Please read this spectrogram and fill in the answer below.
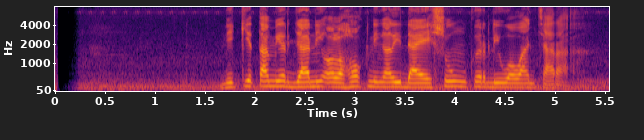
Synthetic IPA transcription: nikit̪amird͡ʒaniɔlɔɦɔk̚niŋalidaɛsuŋkɨrdiwawaɲt͡ʃaɾa̰

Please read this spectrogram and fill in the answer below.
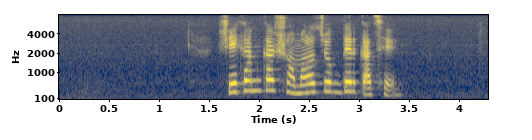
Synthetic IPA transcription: ʃekʰankaɾʃɔmalot͡ɕok̚d̪eɾkat͡ɕʰe

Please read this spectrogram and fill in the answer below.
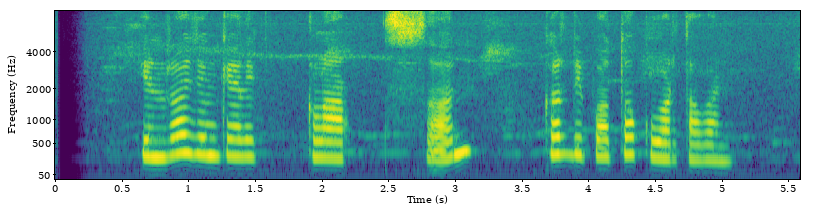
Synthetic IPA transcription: ʔinrɔd͡ʒɨŋkɛlik | latsɔ̰nkɨrdipɔt̪ɔkuwart̪awan

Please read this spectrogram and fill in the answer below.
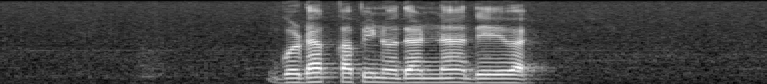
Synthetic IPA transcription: ɡoɖakːapinod̪anːaːd̪eːʋa

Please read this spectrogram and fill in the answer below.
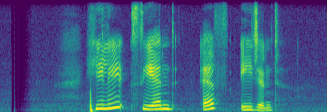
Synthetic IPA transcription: hilisiɛ̃nɖ | ʔefeːd͡ʒə̃nʈ

